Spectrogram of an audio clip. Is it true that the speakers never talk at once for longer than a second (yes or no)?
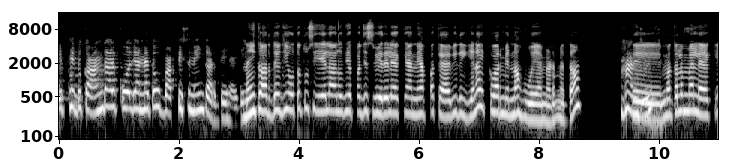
yes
